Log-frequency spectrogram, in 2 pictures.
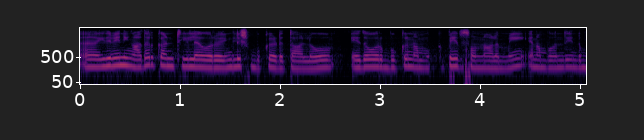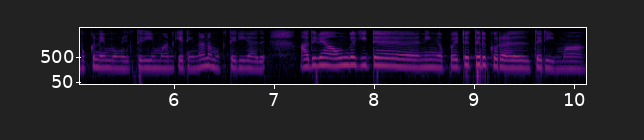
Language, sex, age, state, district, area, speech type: Tamil, female, 18-30, Tamil Nadu, Viluppuram, urban, spontaneous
